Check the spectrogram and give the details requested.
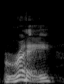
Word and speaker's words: Rea: here i appreciate it the same pronunciation how to get your yeah your name was ray so i had to get that down so we got that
